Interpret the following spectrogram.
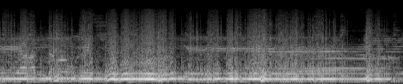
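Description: A live rock band playing an instrumental passage: distorted electric guitar holding one long low note that stops near the end, with drums hitting steadily underneath.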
